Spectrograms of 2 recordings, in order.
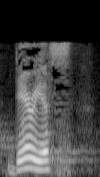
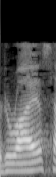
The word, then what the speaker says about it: Darius: His nephew, who was a co-regent with him for a while, Darius, the guy, or Darius, how you want to pronounce it.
